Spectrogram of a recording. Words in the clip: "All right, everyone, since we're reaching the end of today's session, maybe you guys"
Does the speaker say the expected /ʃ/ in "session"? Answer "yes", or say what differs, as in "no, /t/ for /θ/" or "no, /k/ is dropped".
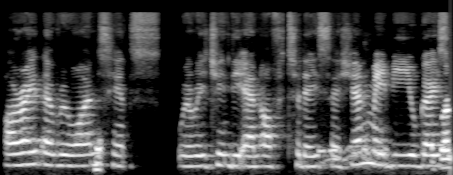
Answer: yes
